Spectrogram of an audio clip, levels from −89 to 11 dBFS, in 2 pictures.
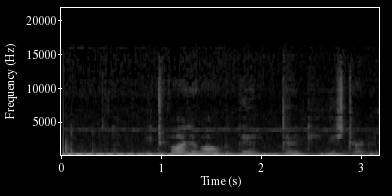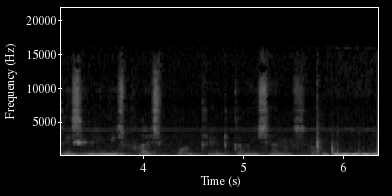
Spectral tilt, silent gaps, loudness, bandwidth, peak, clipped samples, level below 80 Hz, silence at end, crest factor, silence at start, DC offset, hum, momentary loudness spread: -4.5 dB/octave; none; -49 LUFS; 15 kHz; -22 dBFS; under 0.1%; -52 dBFS; 0 s; 12 dB; 0.05 s; under 0.1%; none; 15 LU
